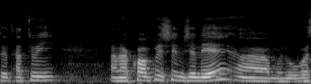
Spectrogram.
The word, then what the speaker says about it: Hatuey: H is silent. so Okay, Hatuey. Atui.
